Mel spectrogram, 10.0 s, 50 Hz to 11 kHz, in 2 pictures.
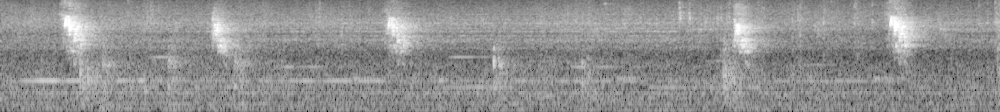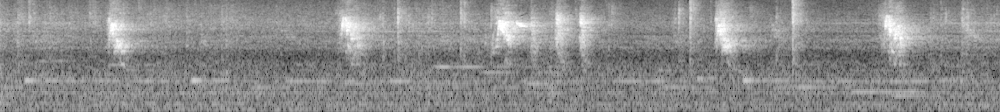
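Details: Eurasian tree sparrows chirping actively near a wreath-shaped peanut feeder where a great tit feeds, recorded 3 April 2013: short, bright, scattered chirps at irregular intervals, about a dozen over ten seconds, over a low steady background hiss.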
